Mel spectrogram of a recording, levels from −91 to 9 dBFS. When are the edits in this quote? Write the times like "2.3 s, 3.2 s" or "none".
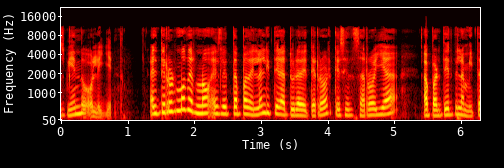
none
